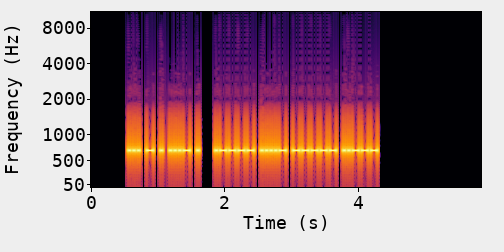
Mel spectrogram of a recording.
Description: Morse code, heard as a keyed tone, about 34 wpm, 700 Hz. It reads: STEVE 1402
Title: CWT Exchange 35wpm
